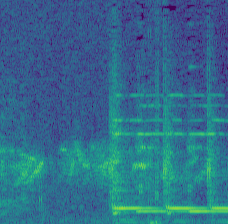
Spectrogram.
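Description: A doorbell rings loudly about a second in with a steady two-note ring. Before it, birds chirp faintly.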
